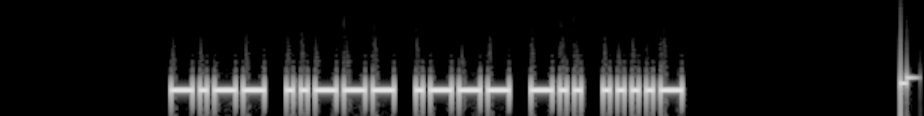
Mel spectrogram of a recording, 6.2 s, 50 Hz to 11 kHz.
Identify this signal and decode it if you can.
Morse code, heard as a keyed tone, about 25 wpm, 700 Hz. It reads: Y2JD4
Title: Code Groups - 5 Letter:Numbers - 25wpm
